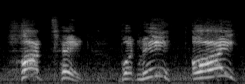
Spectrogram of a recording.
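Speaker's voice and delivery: ordinary talk, nothing marked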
